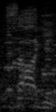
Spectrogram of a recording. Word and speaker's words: Sagi: Cliched burden boy of action who will save us all is named Sagi. Rhymes with Saki. Saki!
